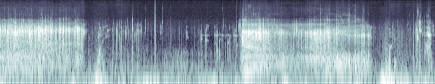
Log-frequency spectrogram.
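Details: Loud, low gurgling rumbles with popping bubbles from an empty stomach after not eating for a day; typical hunger stomach growling (borborygmi).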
